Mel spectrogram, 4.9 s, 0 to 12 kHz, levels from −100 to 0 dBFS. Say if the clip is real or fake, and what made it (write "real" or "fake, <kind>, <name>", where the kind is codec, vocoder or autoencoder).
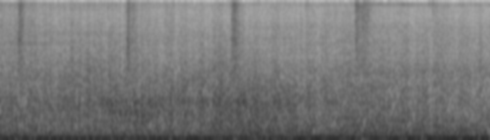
real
